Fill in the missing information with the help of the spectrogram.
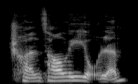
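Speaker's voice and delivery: low, quiet grave voice; low man's voice. Acted. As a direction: deliver it low and grim. Mo Jie grave report.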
